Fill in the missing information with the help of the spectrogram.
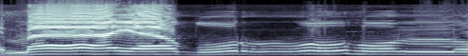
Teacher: mim mati bertemu wau jelaskan karena ia izhar syafawi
